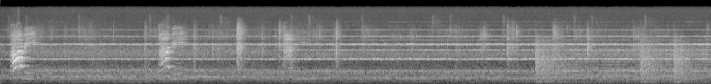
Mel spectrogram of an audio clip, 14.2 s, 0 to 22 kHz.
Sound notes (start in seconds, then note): 1.5 eerie music; 5.6 whispers; 11.2 music builds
